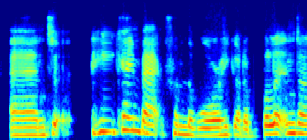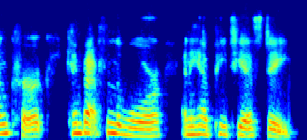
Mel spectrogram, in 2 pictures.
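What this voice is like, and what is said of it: English accent. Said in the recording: “I grew up in England, you can tell from my accent”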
